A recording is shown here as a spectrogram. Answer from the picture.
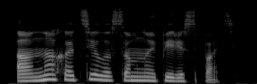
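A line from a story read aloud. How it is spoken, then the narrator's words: Loud, from behind. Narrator (Russian): громко звучит за моей спиной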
